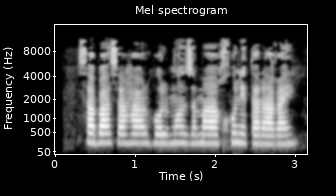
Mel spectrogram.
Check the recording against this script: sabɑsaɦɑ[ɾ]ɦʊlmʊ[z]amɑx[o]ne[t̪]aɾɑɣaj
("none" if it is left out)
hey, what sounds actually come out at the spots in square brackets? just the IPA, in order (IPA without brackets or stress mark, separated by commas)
ɾ, z, u, t̪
